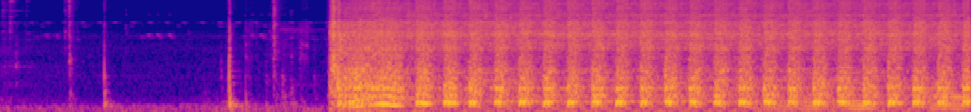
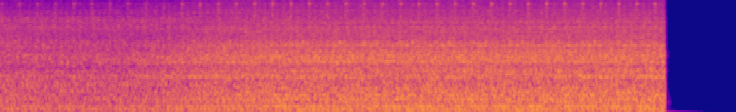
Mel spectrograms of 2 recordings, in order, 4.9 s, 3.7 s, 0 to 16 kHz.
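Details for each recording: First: 1994 Jaguar XJ6 with a GM Vortec ignition control module fitted, I-core coil: starter churns about four turns a second for three seconds without firing; cranks but won't start, weak spark, installed coil later found bad. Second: 1994 Jaguar XJ6 idling steadily and evenly with no misses, knocks or surging after a crank no-start was fixed: failed ignitor replaced by a modified-harness Vortec GM module with heat sink, ignition coil also bad; module heat to be checked.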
